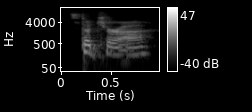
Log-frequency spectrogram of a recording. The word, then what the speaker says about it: Stachura: Sorry, let me see if I pronounce your last name correct. Stachura. How you pronounce it? Stachura. Stachura. Is that correct?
